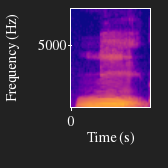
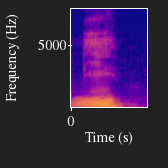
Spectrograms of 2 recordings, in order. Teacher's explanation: ni and ni, so the falling and high tone of the more or less similar word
